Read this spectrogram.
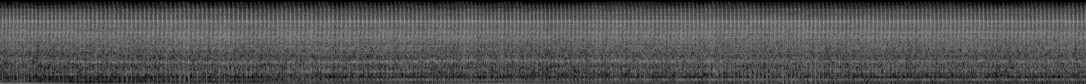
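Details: VW Golf VI 1.2 TSI 105 PS BlueMotion petrol engine at about 12,000 km runs with a dry metallic rattle: timing chain rattle, not the defective high-pressure pump the dealer claimed.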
